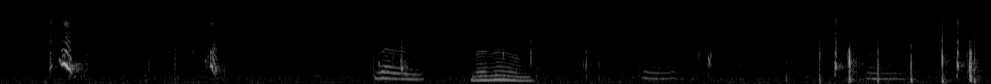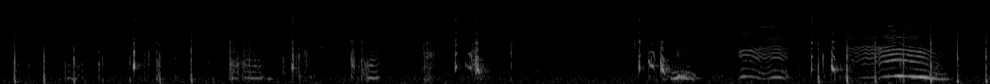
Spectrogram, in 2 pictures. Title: Baby with hiccups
